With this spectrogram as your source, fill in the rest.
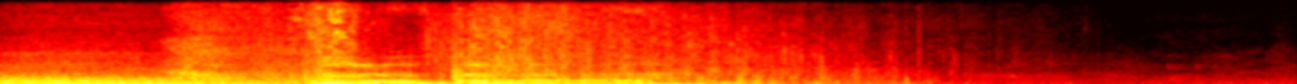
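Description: A magical game sound effect whooshes and rings out, then fades.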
